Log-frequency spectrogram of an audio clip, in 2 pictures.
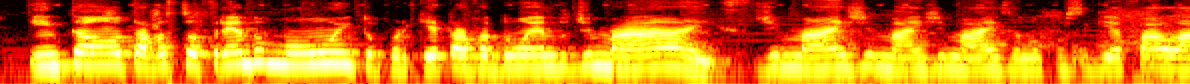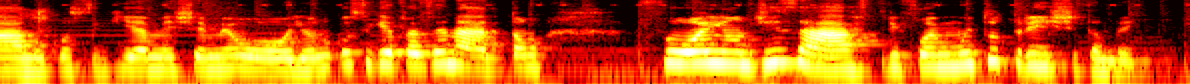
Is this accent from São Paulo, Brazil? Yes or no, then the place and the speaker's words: yes; Lençóis Paulista, São Paulo, Brazil; Lençóis Paulista, é interior.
